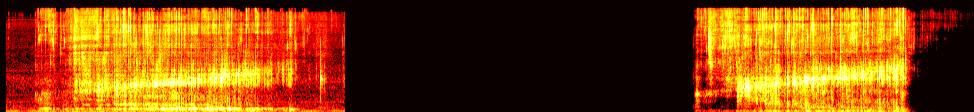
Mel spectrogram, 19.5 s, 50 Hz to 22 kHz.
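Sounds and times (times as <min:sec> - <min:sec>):
pouring tea or coffee in kitchen: 0:00.7 - 0:06.6, 0:13.9 - 0:18.8.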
